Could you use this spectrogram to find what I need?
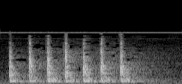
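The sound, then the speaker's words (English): A rapid run of about seven sharp knocks on an outer entrance door, hard and evenly spaced, with quiet after the last knock. “Peter knocked at the outer entrance, and a servant girl named Rhoda came to answer the door.”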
